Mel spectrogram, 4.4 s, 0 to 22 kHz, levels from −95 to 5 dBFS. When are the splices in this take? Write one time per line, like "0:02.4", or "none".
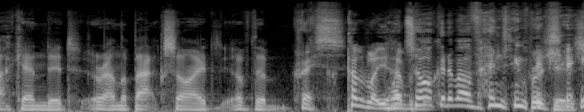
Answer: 0:03.1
